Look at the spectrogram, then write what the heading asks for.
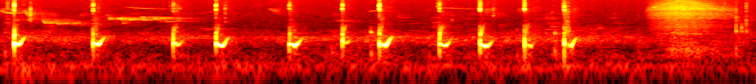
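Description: A human mouth imitates water droplets: about ten wet, hollow plops at a steady, fairly quick rhythm, close and clear, ending with a soft breathy exhale.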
